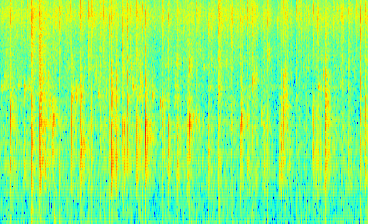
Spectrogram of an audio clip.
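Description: Finely chopped garlic and grated ginger sizzling in hot oil in a kadhai, a dense run of small pops and crackles.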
